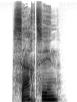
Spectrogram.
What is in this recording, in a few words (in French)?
"sechzëh", lexique indispensable bas rhin, Alsace; 16; D'Zàhle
